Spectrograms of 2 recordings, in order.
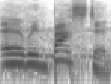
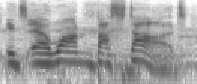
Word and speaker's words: Erwan Bastard: Well, the English pronunciation is Erwin Bastard, but it's actually because he's French. It's Erwan Bastard.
